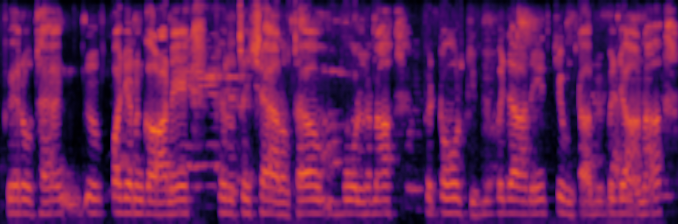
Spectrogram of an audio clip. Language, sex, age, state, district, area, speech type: Dogri, female, 60+, Jammu and Kashmir, Samba, urban, spontaneous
